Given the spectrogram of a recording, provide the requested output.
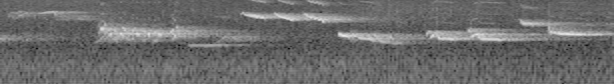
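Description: European Robin singing a run of high, thin, wistful warbled phrases, each shifting in pitch, given in quick succession over a quiet background hiss.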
